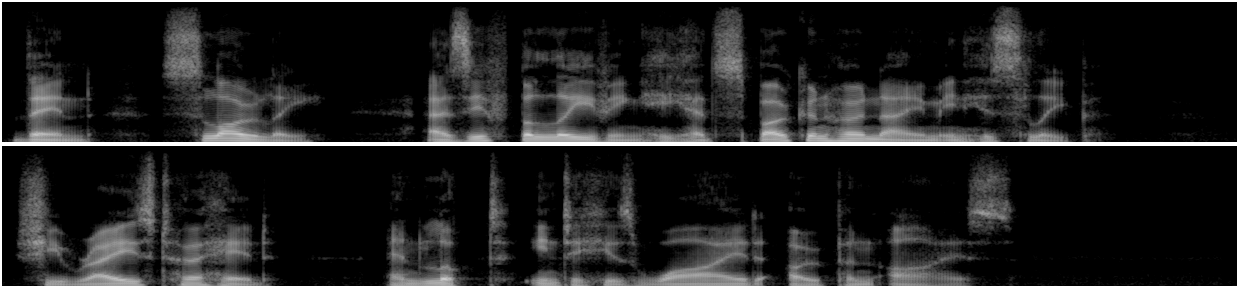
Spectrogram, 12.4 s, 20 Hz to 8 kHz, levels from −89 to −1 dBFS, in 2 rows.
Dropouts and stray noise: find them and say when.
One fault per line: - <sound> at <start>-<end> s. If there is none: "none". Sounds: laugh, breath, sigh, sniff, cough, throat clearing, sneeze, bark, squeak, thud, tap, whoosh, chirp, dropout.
none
